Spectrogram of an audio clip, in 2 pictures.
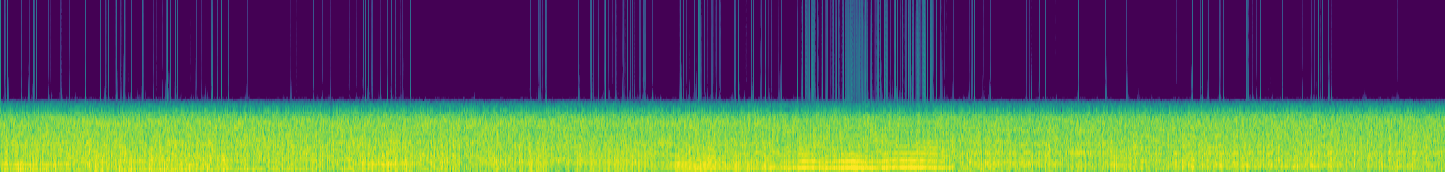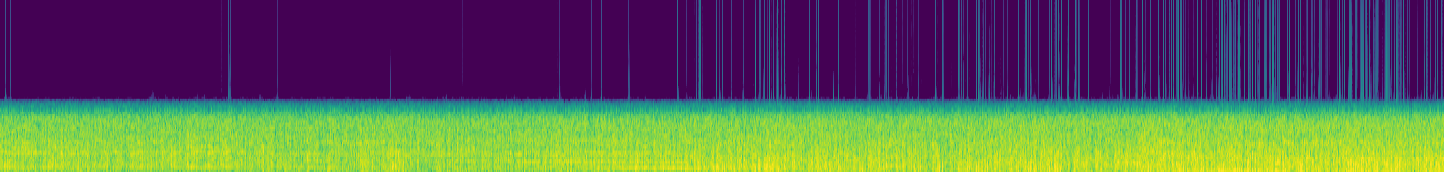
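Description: Sport motorcycle engine at speed on a racetrack, its note climbing over the first several seconds, dropping away a little past twenty seconds in and holding lower near the end, with loud wind rush over the microphone throughout.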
